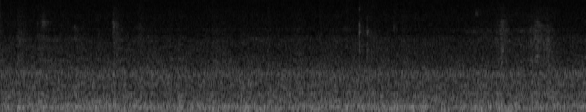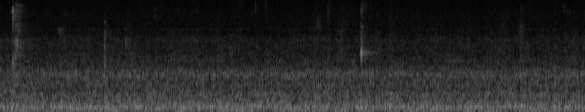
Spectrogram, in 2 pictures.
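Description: Quiet, steady room noise with a few faint, short clicks spread through it.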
